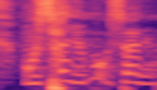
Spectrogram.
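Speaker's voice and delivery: loud, frantic calls of the pastor's title; a late-night phone call, shouted in alarm; urgent calling out. Retold or imitated. Evangelist calling pastor at midnight.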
